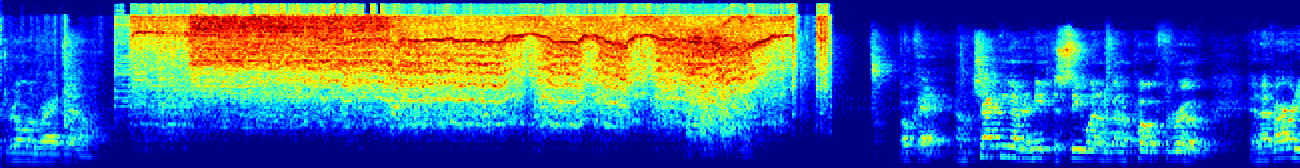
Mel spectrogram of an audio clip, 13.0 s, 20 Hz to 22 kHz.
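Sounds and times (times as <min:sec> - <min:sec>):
power drill cutting into wood: 0:01.2 - 0:08.4.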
